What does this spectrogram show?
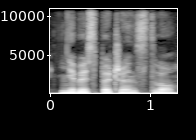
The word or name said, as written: nebezpečenstvo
